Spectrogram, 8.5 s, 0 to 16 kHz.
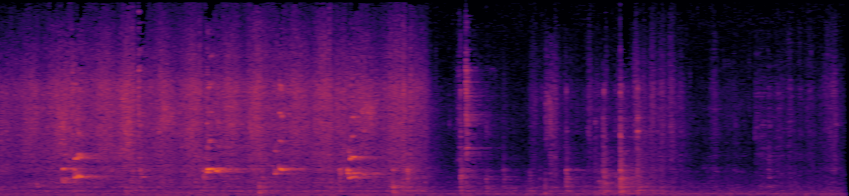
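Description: Hand-cranked rotary glaze sieve being turned, its brushes scraping wet glaze through a 60-mesh screen, with short squeaks. The scraping is loudest for the first four seconds, then quieter with a few sharp clacks.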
